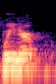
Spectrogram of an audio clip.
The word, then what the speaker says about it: Weiner: And then we get to, once this is done, A Bone Companion by Stephen, I think that's pronounced Weiner, which had previously only been available as an ebook.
